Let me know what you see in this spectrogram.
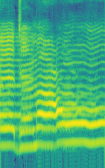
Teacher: یجمعون جو آپ نے وقف پڑھا، لہجہ بہت اچھا تھا وقف میں، لیکن بیٹا اس میں ناک میں آواز لے گئے آپ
